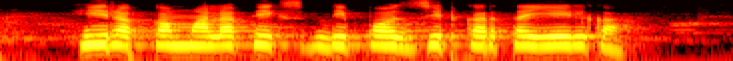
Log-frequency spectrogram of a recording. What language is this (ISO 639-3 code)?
mar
